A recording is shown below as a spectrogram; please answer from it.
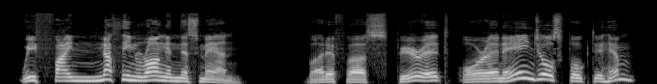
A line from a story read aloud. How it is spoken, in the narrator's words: some of the scribes of the party of the Pharisees arguing fiercely, saying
